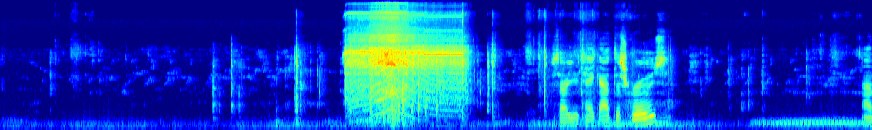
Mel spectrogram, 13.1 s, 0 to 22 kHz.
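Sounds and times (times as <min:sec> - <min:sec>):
cordless drill spinning: 0:05.2 - 0:07.1.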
